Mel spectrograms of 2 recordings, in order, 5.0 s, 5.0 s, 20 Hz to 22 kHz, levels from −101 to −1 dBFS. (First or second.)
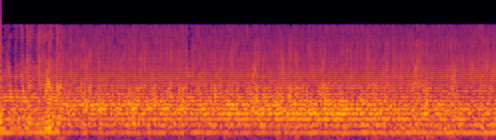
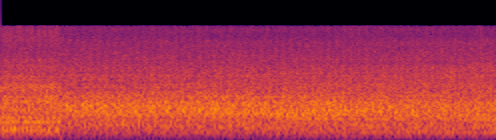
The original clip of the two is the second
